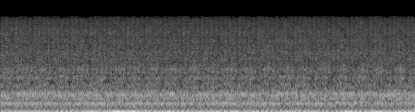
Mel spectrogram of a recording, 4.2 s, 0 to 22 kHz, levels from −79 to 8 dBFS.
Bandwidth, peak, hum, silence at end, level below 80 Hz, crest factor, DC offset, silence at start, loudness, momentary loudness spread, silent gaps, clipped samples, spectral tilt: 12 kHz; -2 dBFS; none; 0 s; -24 dBFS; 14 dB; under 0.1%; 0 s; -23 LUFS; 1 LU; none; under 0.1%; -4.5 dB/octave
